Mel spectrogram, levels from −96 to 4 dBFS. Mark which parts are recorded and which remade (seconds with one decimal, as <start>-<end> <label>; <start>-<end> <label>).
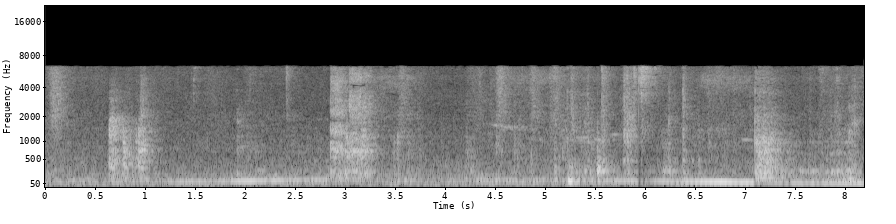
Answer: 0.0-3.1 recorded; 3.1-4.3 remade; 4.3-8.2 recorded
